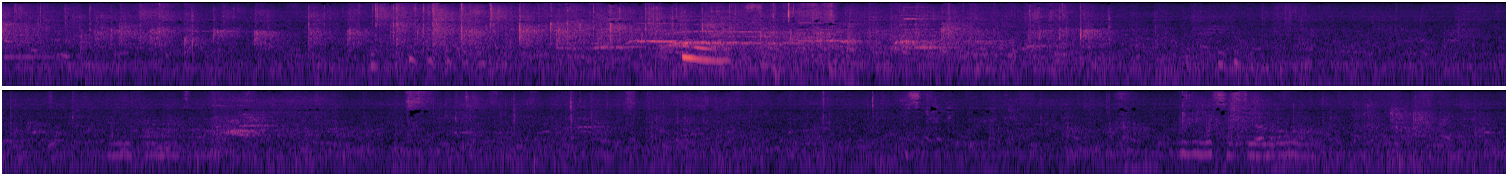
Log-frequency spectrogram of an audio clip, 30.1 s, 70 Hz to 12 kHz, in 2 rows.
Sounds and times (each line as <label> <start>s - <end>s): applause 0.0s - 11.5s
